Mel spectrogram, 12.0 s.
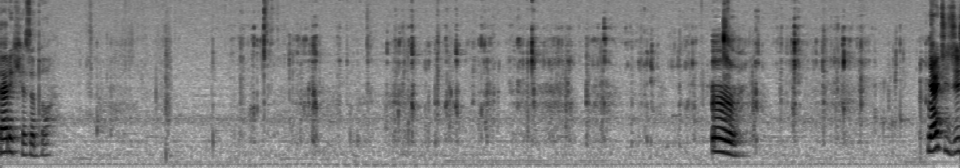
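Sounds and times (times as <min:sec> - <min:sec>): mouth chewing with clicks and smacks: 0:02.6 - 0:11.8.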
